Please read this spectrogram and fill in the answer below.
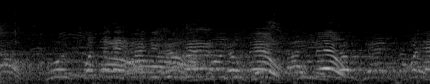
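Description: Several cage-side voices shouting and talking over one another, with one loud shout a little past three seconds in.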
